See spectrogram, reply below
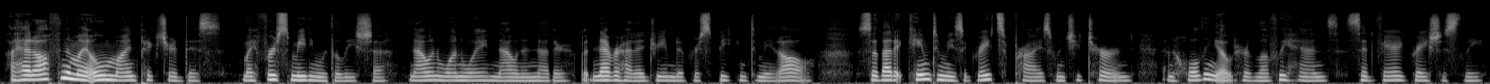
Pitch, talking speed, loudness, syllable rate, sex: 185 Hz, 220 wpm, -20 LUFS, 5.6 syllables/s, female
